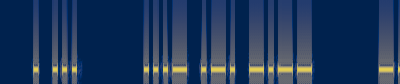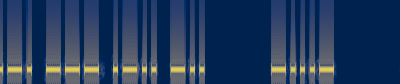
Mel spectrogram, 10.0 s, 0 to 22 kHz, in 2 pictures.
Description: Morse code, heard as a keyed tone, about 20 wpm, 700 Hz. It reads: ES VRY COLD <BT>
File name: UK MASTER QSOs TRAINING / 20WPM / UK MASTER QSOs 0015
